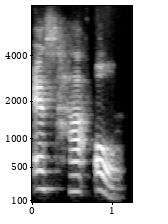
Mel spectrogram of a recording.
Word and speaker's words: ص: Jadi shad itu SHO bacanya. Bukan SYO. Bukan SYO dalam abjad. Nah, dalam abjad Indonesia bukan SYO tapi SHO. So.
